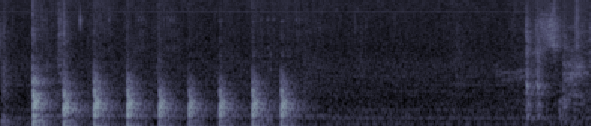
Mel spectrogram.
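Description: A rapid series of eight firm knocks on a door, evenly spaced, followed by quiet room tone and a faint rustle near the end.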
